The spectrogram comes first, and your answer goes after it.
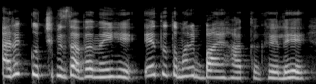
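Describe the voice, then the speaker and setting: A woman's voice: very high voice, a little fast. A woman voicing every part of a fan-made dub, with playful, teasing lines. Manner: playful, teasing, animated dialogue. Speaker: fan dub voice-over artist. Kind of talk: hindi fan-dub dialogue acting. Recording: noisy home recording.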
